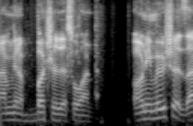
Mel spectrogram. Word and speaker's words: Onimusha: Another one being, and I'm gonna butcher this one, Onimusha.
